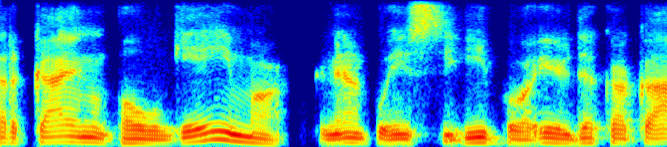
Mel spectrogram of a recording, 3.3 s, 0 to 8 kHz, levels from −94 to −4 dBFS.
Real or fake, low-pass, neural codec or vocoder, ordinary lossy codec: fake; 7.2 kHz; codec, 16 kHz, 1 kbps, X-Codec, HuBERT features, trained on LibriSpeech; Opus, 16 kbps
